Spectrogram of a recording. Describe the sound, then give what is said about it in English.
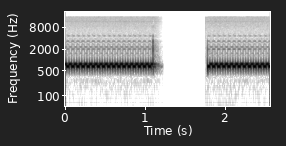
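A telephone ringing on the line as a man tries to call his sister: a steady electronic ring tone sounds for about a second, breaks off briefly, then starts again, clear and fairly loud with no voices. “Elliot tries to call his sister Gertie.”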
